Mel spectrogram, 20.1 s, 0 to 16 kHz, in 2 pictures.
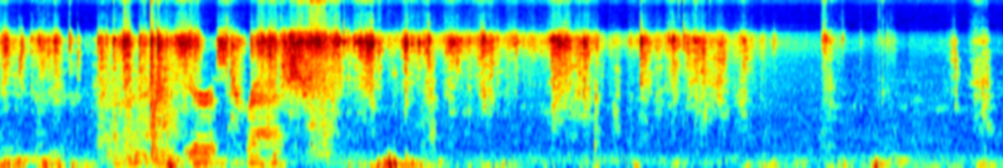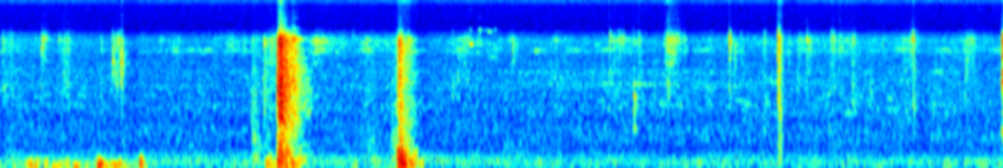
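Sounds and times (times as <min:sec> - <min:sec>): metal cable rustling and clattering: 0:00.0 - 0:08.5
loud thump: 0:12.7 - 0:13.1.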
